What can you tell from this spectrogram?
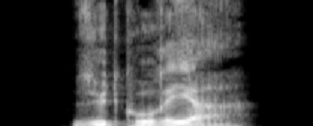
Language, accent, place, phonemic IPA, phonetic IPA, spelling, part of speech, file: German, Germany, Berlin, /zyːtkoʁeːa/, [zyːtʰkʰoʁeːa], Südkorea, proper noun, De-Südkorea.ogg
- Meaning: South Korea (a country in East Asia)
